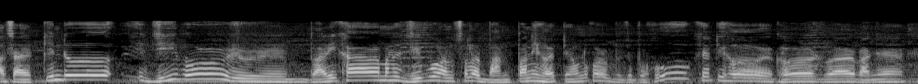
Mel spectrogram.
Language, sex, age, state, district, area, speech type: Assamese, male, 45-60, Assam, Charaideo, rural, spontaneous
